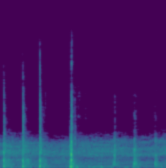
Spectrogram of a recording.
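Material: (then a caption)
Bread. A bread roll is tapped several times, giving short, dull knocks that die away almost at once. The taps lack a hollow sound, showing this roll is not baked through, unlike the others.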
